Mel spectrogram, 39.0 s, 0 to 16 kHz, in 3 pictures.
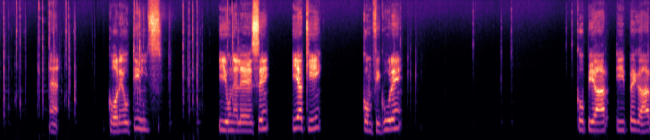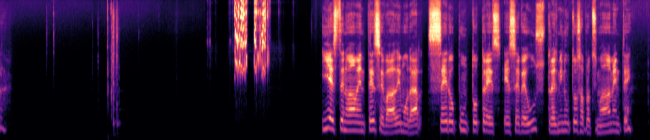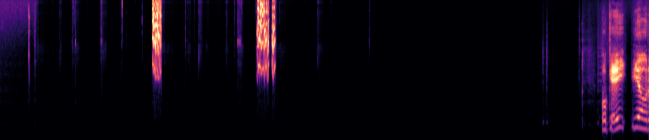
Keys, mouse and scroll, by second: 0.0-1.2 typing, 2.6-4.5 typing, 7.8-9.3 drag, 9.9 right click, 11.1 click, 12.6 right click, 13.8 click, 15.1 Return, 17.9-26.9 scroll down 1, 26.9 scroll down 1, 38.8-38.9 typing.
